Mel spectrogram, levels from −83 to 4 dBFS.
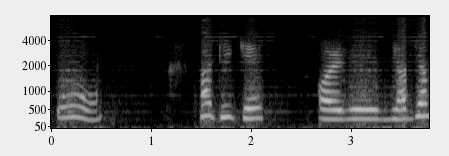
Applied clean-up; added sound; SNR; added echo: neural separator model SepFormer DNS4.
